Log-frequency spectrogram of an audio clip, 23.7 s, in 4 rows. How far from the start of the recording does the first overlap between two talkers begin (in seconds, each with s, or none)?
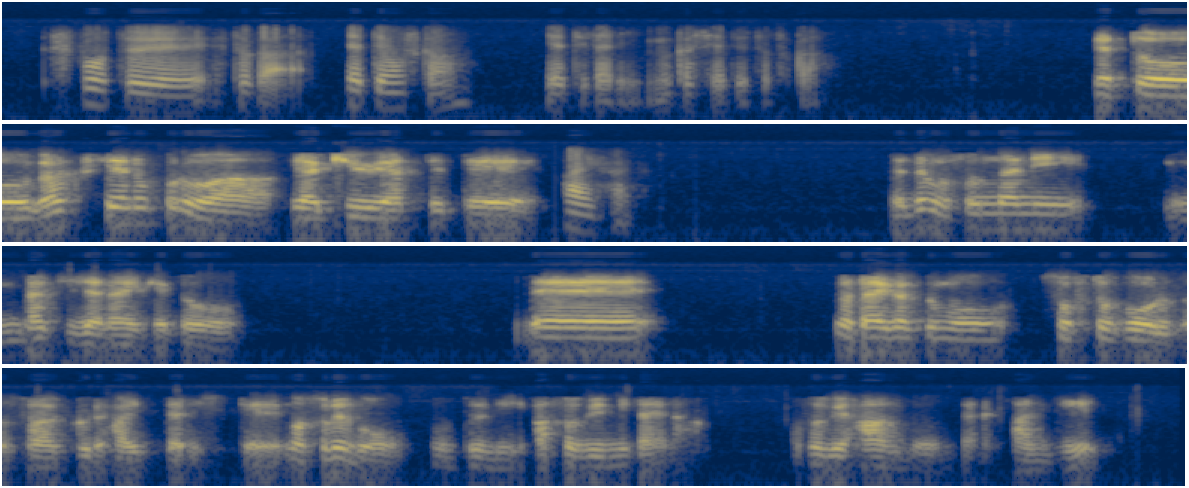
none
